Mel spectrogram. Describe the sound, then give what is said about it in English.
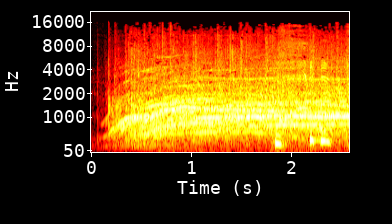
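A TV studio audience erupts into screaming and cheering, a sustained roar of many voices that swells quickly and holds steady, with a few brief individual shouts rising above it near the end. “And that audience was me screaming yes.”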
